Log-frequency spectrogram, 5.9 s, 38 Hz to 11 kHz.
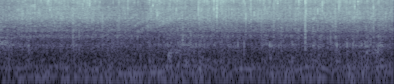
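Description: Breakfast sizzles steadily in a 10.5-inch skillet on an ammo can rocket stove, a constant close frying hiss with faint crackles and no talking.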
